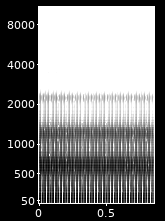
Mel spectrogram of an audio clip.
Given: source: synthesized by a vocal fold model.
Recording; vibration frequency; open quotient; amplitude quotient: sustained vowel; 50 Hz; 0.4; 1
